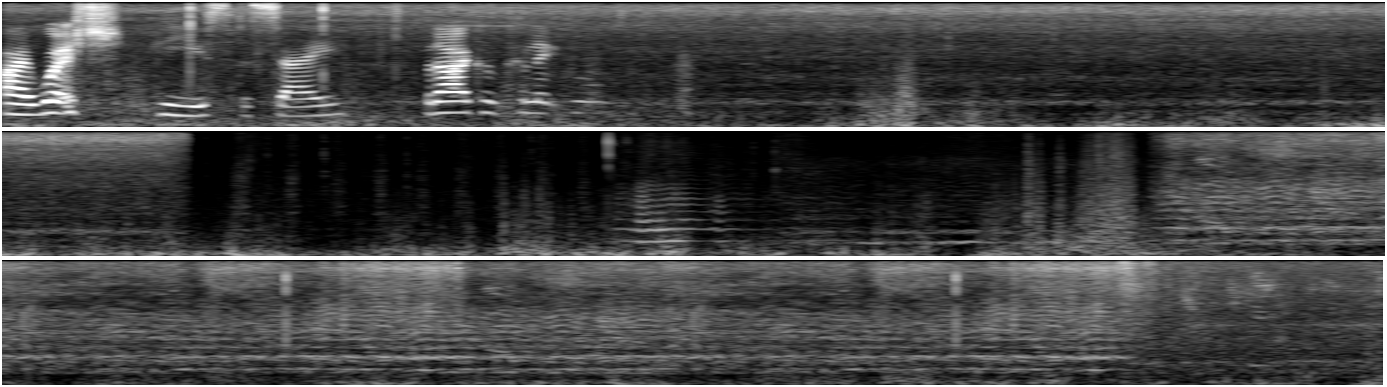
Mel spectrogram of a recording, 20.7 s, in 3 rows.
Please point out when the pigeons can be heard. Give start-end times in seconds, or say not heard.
not heard.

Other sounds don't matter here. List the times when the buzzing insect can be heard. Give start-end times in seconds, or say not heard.
0.0-20.6.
